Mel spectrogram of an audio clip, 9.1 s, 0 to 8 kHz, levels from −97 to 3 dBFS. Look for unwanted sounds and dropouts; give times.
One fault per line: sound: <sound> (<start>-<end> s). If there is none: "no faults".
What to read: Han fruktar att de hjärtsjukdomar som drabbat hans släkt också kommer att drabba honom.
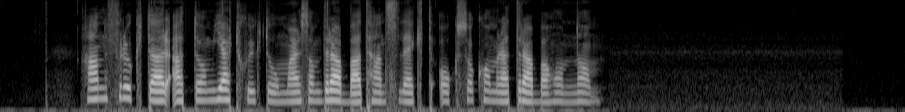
no faults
